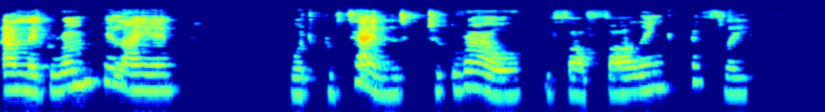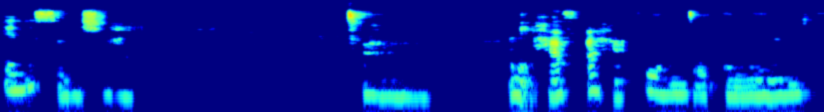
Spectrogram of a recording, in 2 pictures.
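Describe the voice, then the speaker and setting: A woman reading a children's story expressively, with deliberate, dramatic phrasing. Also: on the low side, vocal fry, pushed and bright, husky. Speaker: storybook reader. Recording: slightly dull, lo-fi sound.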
